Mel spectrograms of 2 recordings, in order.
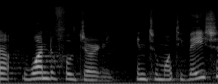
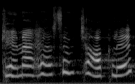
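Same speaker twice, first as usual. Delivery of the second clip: put-on sweet, very high little child voice; 9 semitones higher than usual. Describing a child asking before dinner, the speaker uses a put-on sweet child voice. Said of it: "the sweet voice".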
